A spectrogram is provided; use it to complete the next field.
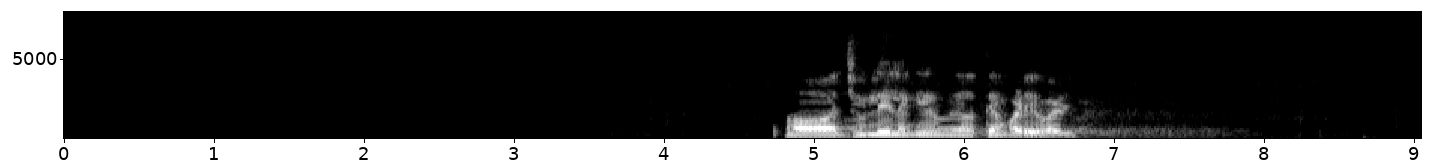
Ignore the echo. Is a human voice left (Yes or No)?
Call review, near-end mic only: Yes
